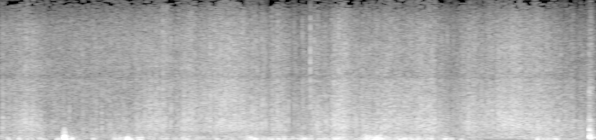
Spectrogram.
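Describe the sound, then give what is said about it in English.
Rain falls on an open umbrella, making a steady, dense patter. The hiss stays even and unbroken throughout, with faint scattered drips and no voices. “You can kind of hear the rain lapping up against the umbrella.”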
